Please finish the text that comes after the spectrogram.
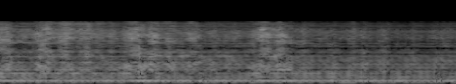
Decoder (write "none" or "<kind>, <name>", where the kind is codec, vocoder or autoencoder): vocoder, HiFi-GAN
